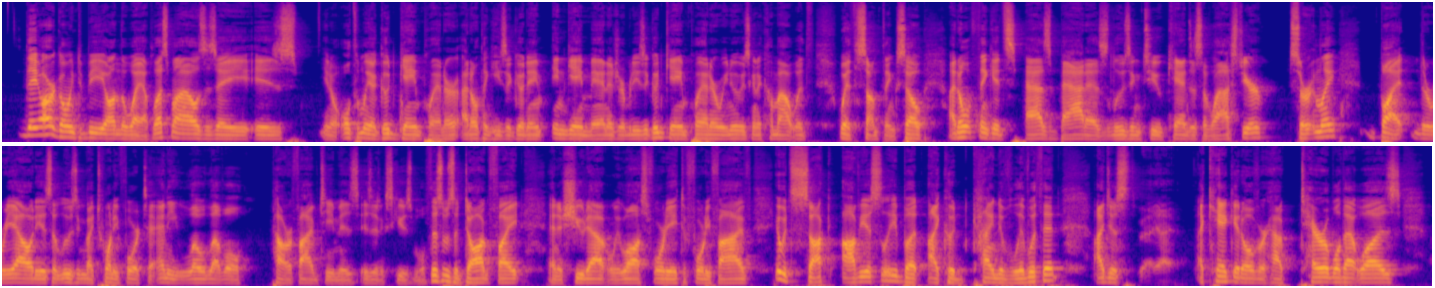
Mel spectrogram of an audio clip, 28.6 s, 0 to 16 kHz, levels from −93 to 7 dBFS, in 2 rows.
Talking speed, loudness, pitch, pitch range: 250 wpm, -20 LUFS, 105 Hz, 100-115 Hz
